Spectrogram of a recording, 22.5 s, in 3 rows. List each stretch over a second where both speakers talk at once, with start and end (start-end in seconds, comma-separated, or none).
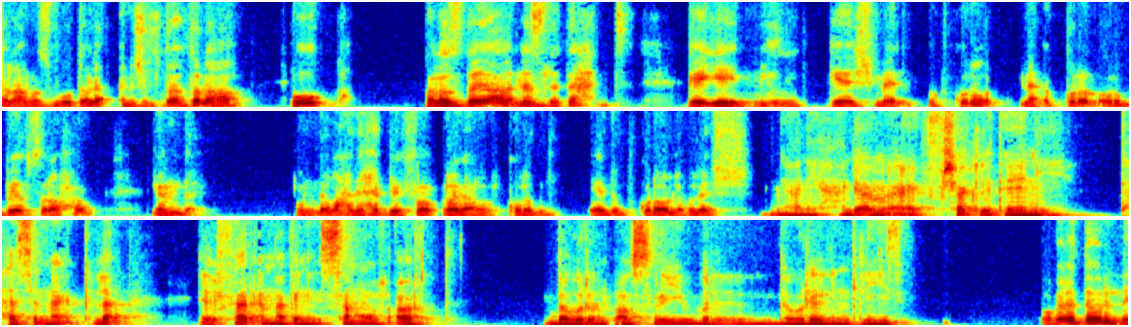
none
